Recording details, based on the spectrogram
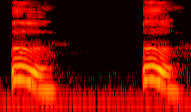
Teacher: para makuha natin ang sound na ito, pagdikitin natin ang ating ngipin. Tapos sabay sabi ng U, pero hindi bilog ang ating bibig.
